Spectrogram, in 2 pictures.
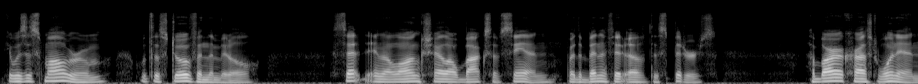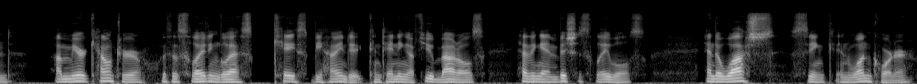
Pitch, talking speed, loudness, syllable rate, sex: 120 Hz, 175 wpm, -20 LUFS, 5.3 syllables/s, male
